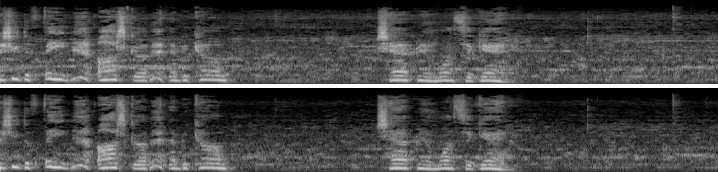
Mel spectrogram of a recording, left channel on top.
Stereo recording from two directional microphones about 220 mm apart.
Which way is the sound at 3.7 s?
20° right (ahead or behind).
